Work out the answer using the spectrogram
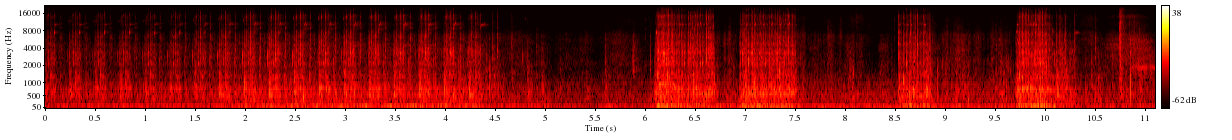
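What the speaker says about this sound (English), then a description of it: "I'm going to back stitch it in place just nice and secure." A sewing machine back stitches an appliqué piece on a pillow, its needle chattering in a fast steady rhythm close by, then breaking into short bursts of stitching separated by pauses.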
